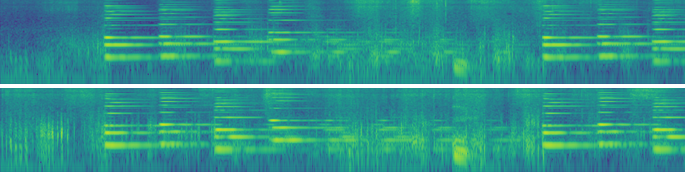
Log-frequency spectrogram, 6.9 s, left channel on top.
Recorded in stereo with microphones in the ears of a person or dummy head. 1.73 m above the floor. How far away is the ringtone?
About 1.5 m.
